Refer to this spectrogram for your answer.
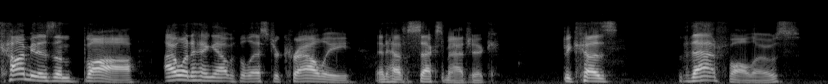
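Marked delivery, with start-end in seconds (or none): none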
